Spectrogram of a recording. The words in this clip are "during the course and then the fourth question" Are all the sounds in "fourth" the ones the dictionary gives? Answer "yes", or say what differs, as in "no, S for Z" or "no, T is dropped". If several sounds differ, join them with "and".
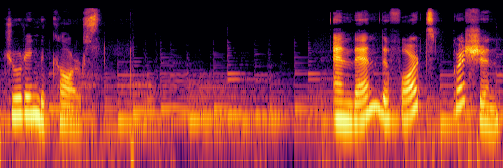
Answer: no, S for TH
